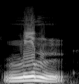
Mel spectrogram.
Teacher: Karena dia izhar, maka dibaca jelas, tidak berdengung. Bunyi nunnya dibaca jelas, n-nya tuh dibaca jelas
